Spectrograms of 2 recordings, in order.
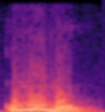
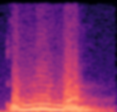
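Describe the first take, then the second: The two takes are said the same way.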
